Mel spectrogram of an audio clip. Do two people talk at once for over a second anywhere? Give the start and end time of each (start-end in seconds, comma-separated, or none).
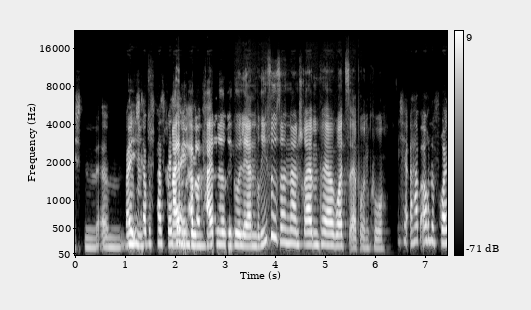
1.1-2.7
